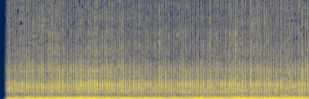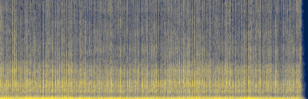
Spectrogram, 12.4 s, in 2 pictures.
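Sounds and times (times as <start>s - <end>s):
vibrating massager rattling on tiles: 0.1s - 12.3s.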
